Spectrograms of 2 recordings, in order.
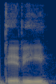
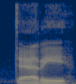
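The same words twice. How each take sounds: First: "Diddy" with the a turned to a short i, tih-dee; "Diddy" with a slight lift at the end; vowel shifted to i. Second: Said in the usual way. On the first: Shown as a demonstration. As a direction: say "Diddy" as the cousins' way of saying Daddy. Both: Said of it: "but it sounds like".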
